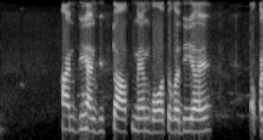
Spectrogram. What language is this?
Punjabi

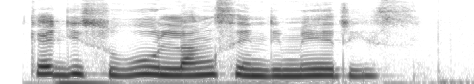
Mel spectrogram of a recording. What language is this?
Masai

